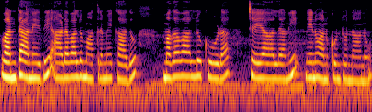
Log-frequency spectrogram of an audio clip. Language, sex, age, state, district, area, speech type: Telugu, female, 45-60, Telangana, Ranga Reddy, urban, spontaneous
